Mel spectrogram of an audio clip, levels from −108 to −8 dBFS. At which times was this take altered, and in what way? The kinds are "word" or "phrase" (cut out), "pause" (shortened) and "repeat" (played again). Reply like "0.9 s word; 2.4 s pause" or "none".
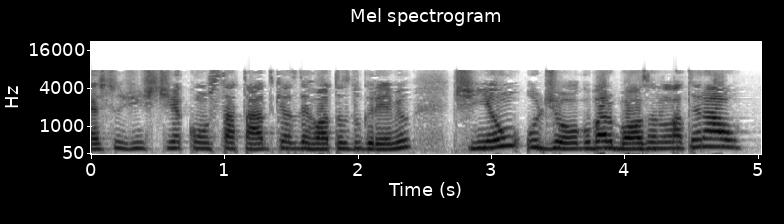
none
